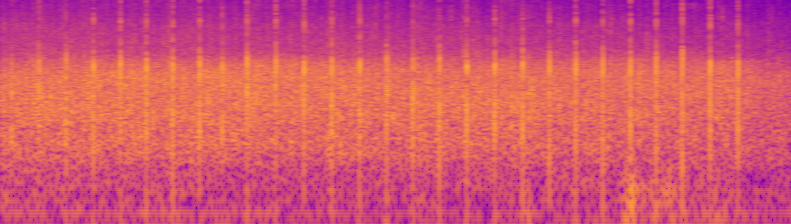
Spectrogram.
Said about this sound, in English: Let's give a round of applause for all of our new brothers and sisters.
